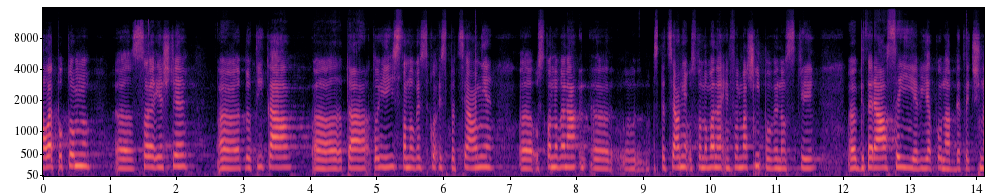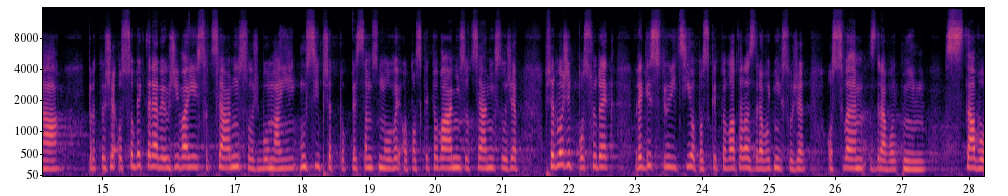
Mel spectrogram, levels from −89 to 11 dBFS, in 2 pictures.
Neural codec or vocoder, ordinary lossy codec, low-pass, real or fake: codec, 44.1 kHz, 2.6 kbps, SNAC; Opus, 24 kbps; 14.4 kHz; fake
